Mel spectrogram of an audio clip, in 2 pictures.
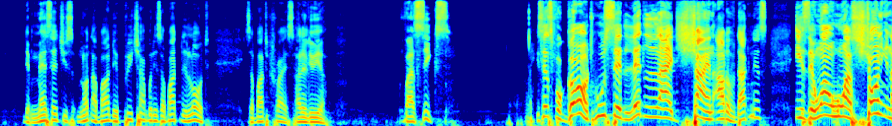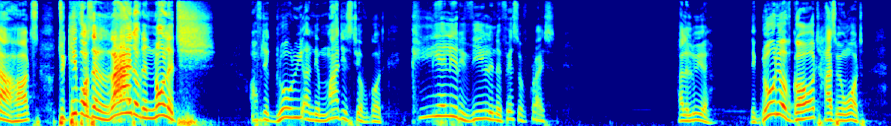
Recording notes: Audio recording of the sermon on Sunday 13, March 2022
